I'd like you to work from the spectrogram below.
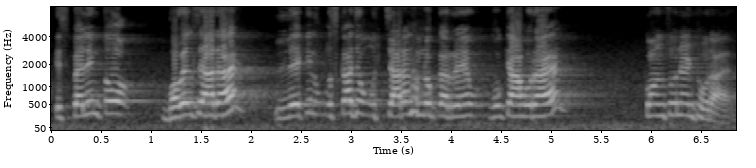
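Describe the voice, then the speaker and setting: An English grammar teacher at a coaching class leads an exam-prep lesson in a large hall, speaking fairly quickly in a very high voice. He works step by step, asking rhetorical questions and answering them himself, and frequently checks that students are following.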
